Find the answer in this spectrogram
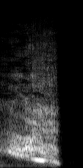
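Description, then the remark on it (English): A lion roars once, a loud, gravelly bellow lasting just over a second that swells and then cuts off abruptly into silence. “Does that read as a lion roar?”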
